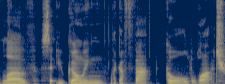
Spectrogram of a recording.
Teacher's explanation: sort of triple stress at the end of the line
